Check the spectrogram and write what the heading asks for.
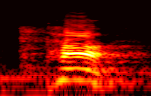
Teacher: सिर्फ गले से निकल रहा है, कहीं पर कोई अंग टच नहीं हो रहा है, ठीक है, कहीं कोई अंग टच नहीं हो रहा है, तो ये क्या हो गया, हा हो गया, ठीक है। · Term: स्वर यंत्रीय व्यंजन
